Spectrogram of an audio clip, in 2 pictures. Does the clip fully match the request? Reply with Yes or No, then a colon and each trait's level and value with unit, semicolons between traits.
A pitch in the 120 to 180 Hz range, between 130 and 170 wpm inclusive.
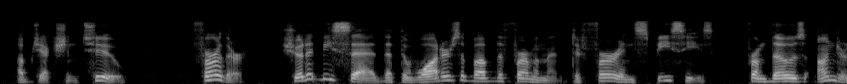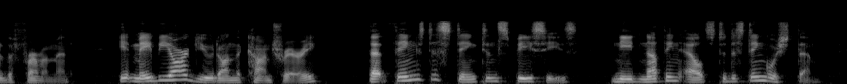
Yes: medium, 140 Hz; average, 140 wpm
